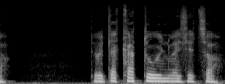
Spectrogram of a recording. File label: "cadw", Welsh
